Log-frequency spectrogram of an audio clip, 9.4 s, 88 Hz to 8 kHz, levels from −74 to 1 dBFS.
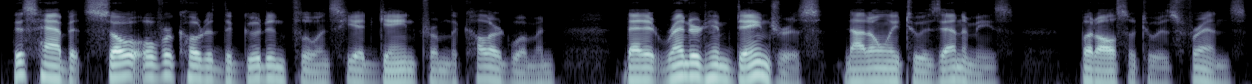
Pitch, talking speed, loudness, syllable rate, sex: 100 Hz, 190 wpm, -20 LUFS, 5.8 syllables/s, male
